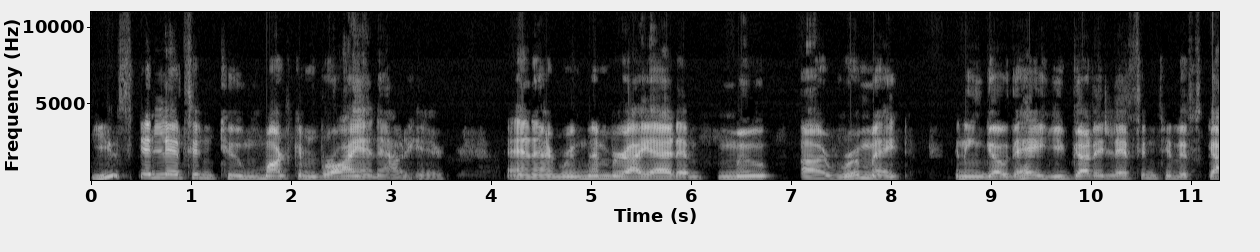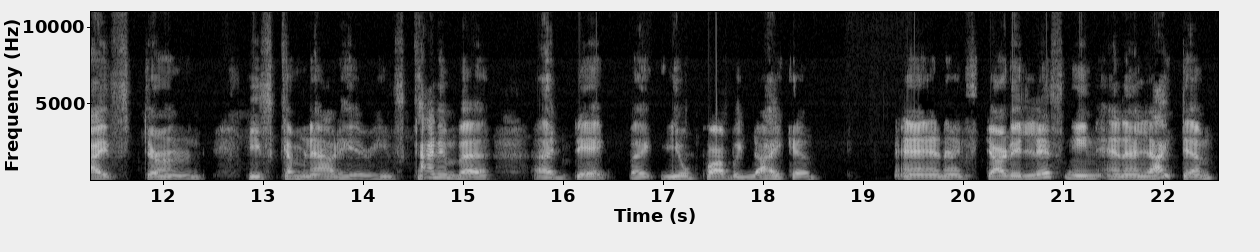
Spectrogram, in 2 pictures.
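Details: Adult male comedian with a neurological problem; MRI showed part of the back of the brain underdeveloped; childhood car-accident head injury with brief hospitalization; seen by a neurologist; real condition; slurred speech, often mistaken for drunkenness (possible dysarthria).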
